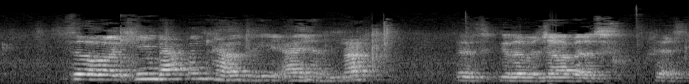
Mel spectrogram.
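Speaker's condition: Cerebral palsy

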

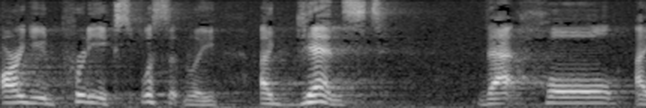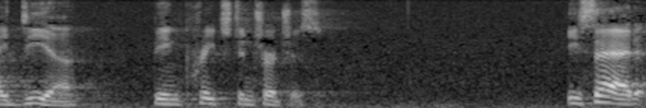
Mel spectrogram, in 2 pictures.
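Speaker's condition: No condition

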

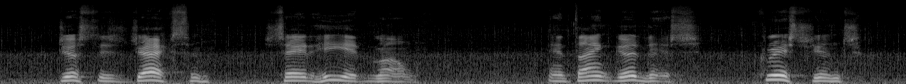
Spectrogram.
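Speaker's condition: ALS; diagnosed 2.5 months ago, more physically limited than a year ago, progressing

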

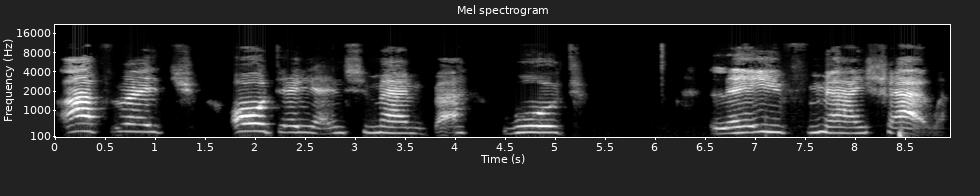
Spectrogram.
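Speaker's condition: Cerebral palsy; since childhood

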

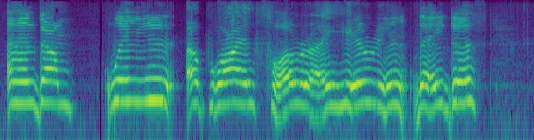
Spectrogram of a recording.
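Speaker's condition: Cerebral palsy; uses a power chair; 45 years old

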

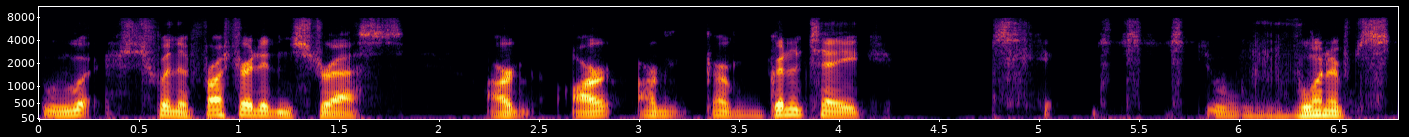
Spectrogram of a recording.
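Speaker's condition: Stuttering; stutters in conversation, disfluencies may sound like audio buffering; prolonged sounds, blocks

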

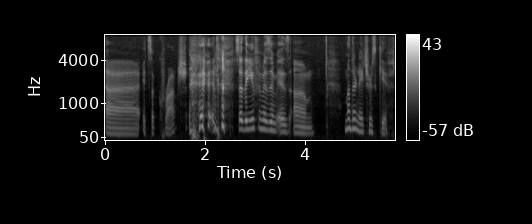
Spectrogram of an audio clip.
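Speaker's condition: No condition

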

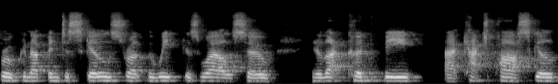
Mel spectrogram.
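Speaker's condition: No condition

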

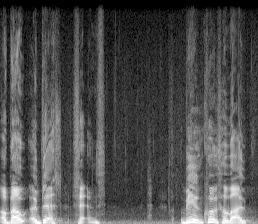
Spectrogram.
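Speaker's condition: Cerebral palsy; birth oxygen loss, cord around neck, spasms, limited body control, motor deficits, childhood physical, occupational therapy; speaking a little difficult, more difficult when nervous, listeners may need to rewind

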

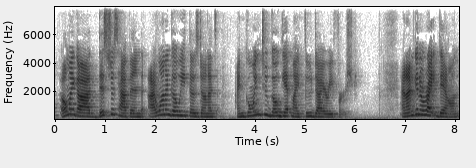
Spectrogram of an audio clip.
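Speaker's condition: No condition

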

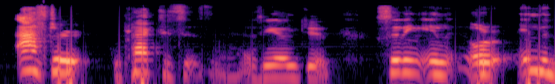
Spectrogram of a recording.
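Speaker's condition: Cerebral palsy; uses power wheelchair

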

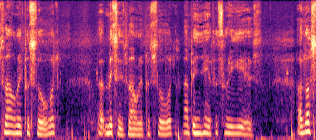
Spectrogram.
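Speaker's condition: Parkinson's disease; Parkinson's disease for 20 years

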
